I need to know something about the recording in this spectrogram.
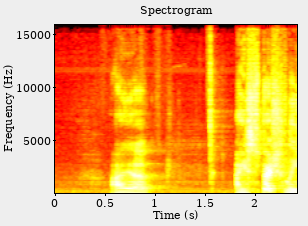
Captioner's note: lip smack #2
